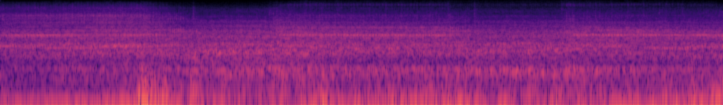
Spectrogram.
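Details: Holden VY Calais skid car (Ecotec) just after an engine swap, first start after priming oil pressure, on a hoist: even, steady rumble with no knocks, ticks or stumbles through the whole clip; idling cleanly.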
